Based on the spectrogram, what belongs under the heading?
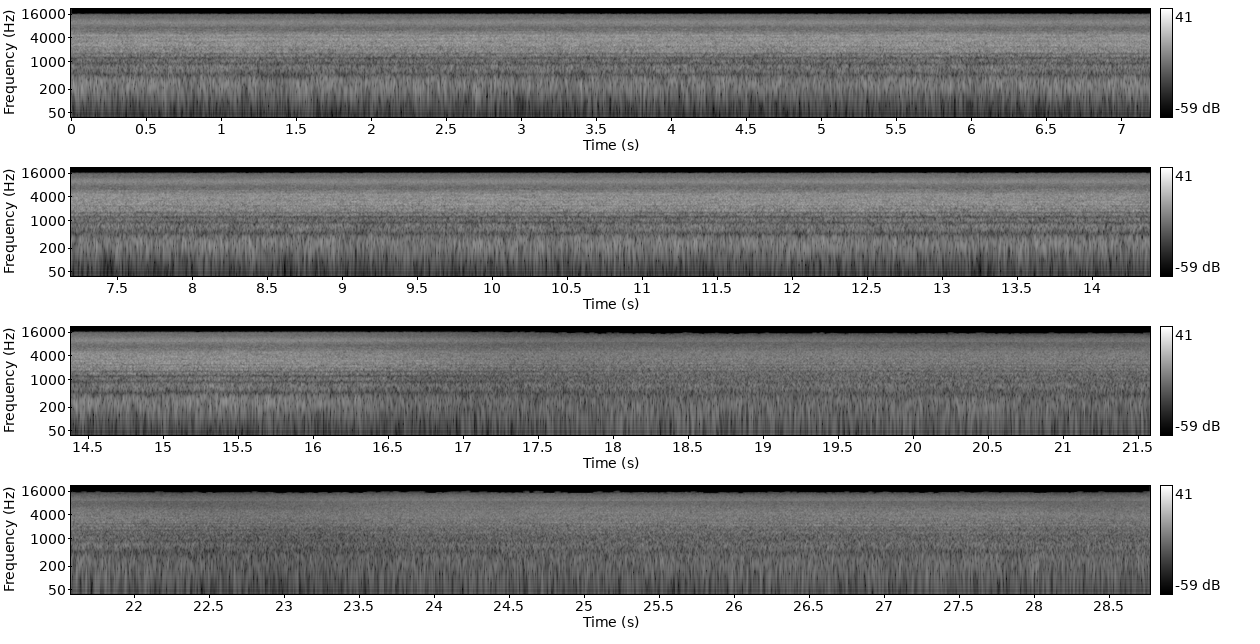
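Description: A train running by with a steady engine drone over rolling noise. About two-thirds of the way through, the drone fades, leaving a steady rushing noise.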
